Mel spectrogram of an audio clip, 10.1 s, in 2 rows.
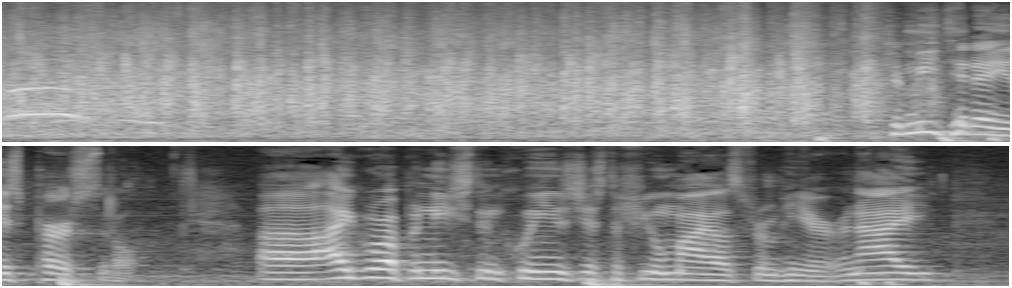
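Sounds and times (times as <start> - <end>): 
crowd applauding: 0.0 - 5.0
speech: 4.5 - 5.8, 6.4 - 9.9.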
